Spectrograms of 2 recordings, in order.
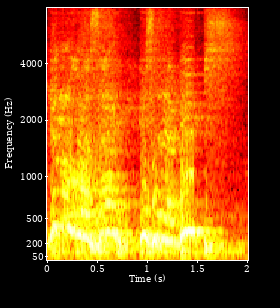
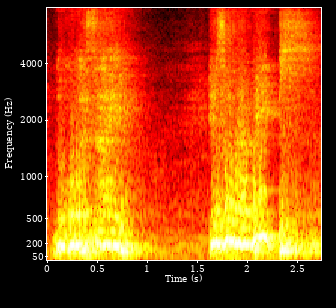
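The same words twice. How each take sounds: First: Higher, louder Mexican accent, hammed-up panic; telenovela shout. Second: Put-on louder, dramatic Mexican accent like a soap opera; dad bursting in, hammed-up telenovela panic. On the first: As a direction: shout the warning like a soap opera dad in a Mexican accent. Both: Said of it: "Like a telenovela".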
